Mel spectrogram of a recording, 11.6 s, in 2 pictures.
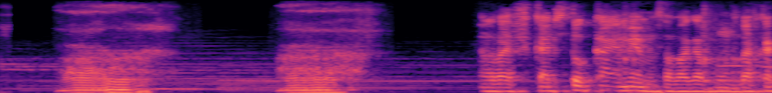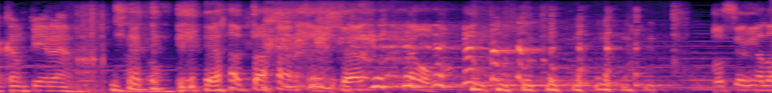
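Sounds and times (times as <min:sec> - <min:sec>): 
person imitating a dragon's loud heavy breathing: 0:00.4 - 0:01.3, 0:02.1 - 0:02.9
speech: 0:03.6 - 0:11.5
laughter: 0:06.5 - 0:11.0.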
